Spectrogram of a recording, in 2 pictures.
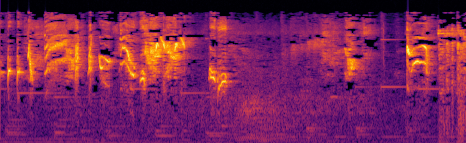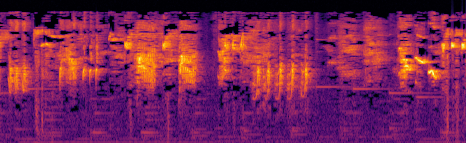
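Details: Orange-headed thrush, a kept songbird from Indonesia, in full loud song: dense bursts of varied, rich whistles and harsh chattering phrases separated by short pauses, with a faint low hum beneath.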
